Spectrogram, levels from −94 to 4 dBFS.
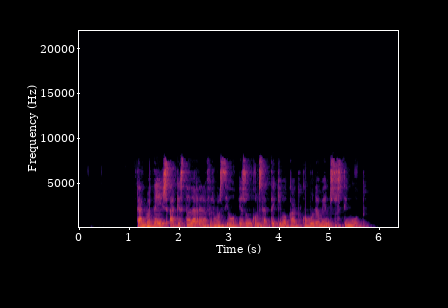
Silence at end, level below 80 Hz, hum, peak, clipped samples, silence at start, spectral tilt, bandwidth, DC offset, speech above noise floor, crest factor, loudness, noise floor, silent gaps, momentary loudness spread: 0.6 s; -76 dBFS; none; -24 dBFS; under 0.1%; 1.15 s; -4.5 dB/octave; 8.2 kHz; under 0.1%; over 51 dB; 18 dB; -40 LUFS; under -90 dBFS; none; 7 LU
